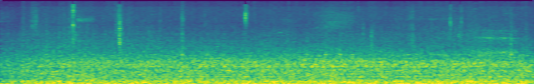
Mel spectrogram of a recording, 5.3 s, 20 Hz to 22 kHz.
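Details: 2004 Honda Odyssey V6 after repair of multiple misfires that caused bucking and rough idle, driving with AC on: steady, even engine note under road and fan noise, no stumble or shake; running smoothly.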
